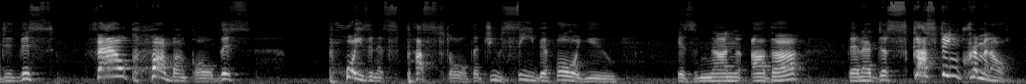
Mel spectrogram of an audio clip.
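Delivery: furious headmistress tirade; ranting insults. A narrator's reading. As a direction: spit each insult at him.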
